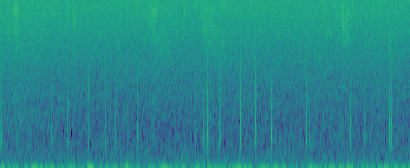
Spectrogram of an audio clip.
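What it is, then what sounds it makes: Silicone mat tapped with nails. Long acrylic nails on both hands tap a thin, solid, flat pink silicone mat. The result is a steady, slightly irregular run of soft, short, dull clicks that die away almost instantly, over a low background rumble.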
